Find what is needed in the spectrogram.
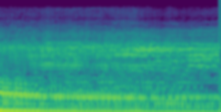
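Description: Electronic dance music played very loud through a DJ sound system's speaker wall: a deep bass note that finishes a falling pitch sweep at the start, then holds steady under fainter higher sounds.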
